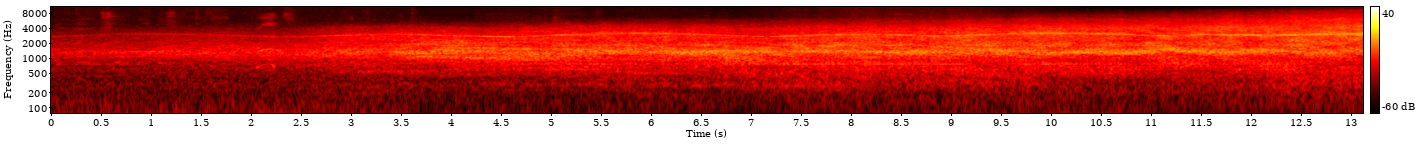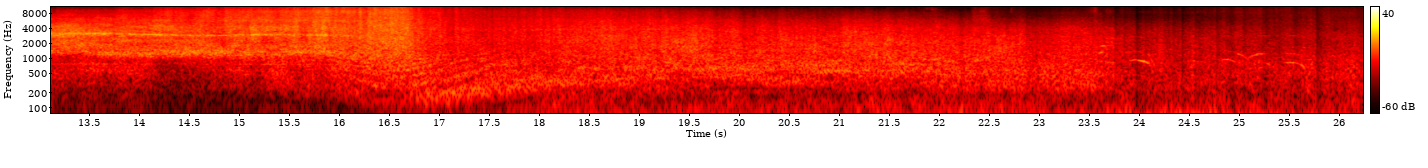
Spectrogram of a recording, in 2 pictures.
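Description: Lockheed Martin F-22 Raptor on landing approach, its twin turbofans giving a high, wavering whine that grows steadily louder as it closes in. About sixteen seconds in it passes overhead with a loud rushing roar and a swooshing sweep down and back up in pitch, and the roar carries on as it moves away toward the runway.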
